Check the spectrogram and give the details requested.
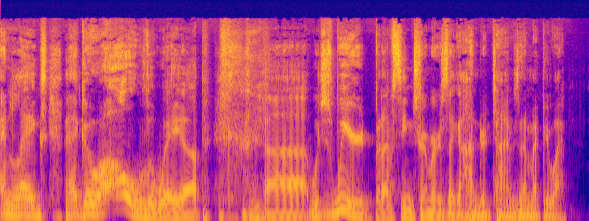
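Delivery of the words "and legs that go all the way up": barked-out delivery. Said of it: "And he goes".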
